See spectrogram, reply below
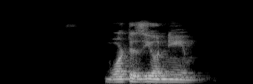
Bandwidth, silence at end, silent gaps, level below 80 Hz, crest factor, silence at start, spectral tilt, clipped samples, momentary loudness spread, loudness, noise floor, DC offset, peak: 8.2 kHz; 0.55 s; none; -66 dBFS; 20 dB; 1.05 s; -4.5 dB/octave; under 0.1%; 19 LU; -23 LUFS; -84 dBFS; under 0.1%; -8 dBFS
